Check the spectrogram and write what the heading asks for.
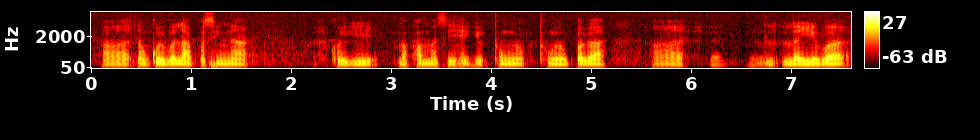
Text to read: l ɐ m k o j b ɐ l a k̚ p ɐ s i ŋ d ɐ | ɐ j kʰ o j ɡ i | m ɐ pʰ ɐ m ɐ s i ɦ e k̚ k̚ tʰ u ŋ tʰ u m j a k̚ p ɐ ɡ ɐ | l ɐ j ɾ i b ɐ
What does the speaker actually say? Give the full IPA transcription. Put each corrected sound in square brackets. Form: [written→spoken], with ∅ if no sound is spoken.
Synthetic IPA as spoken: l ɐ m k o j b ɐ l a k̚ p ɐ s i ŋ [d→n] ɐ | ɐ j kʰ o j ɡ i | m ɐ pʰ ɐ m ɐ s i ɦ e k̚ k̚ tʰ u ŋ tʰ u [m→ŋ] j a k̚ p ɐ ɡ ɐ | l ɐ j ɾ i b ɐ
